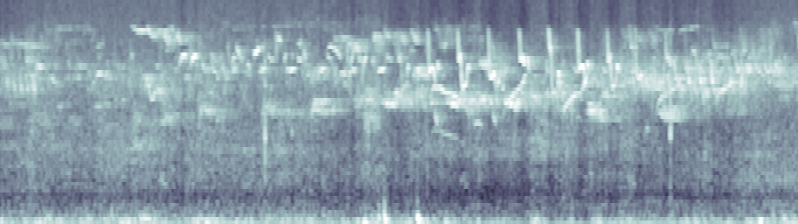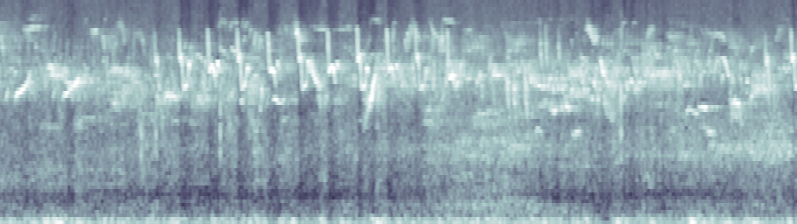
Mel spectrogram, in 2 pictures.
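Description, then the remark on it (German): A Eurasian blackbird sings amid a dense, continuous chorus of chirps and whistled phrases that carries on for the full length without pause; no one speaks. “Da wird die Amsel halt eine kurze Pause gemacht.”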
